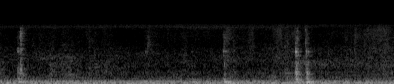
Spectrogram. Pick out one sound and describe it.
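Apples knock softly onto a plate.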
